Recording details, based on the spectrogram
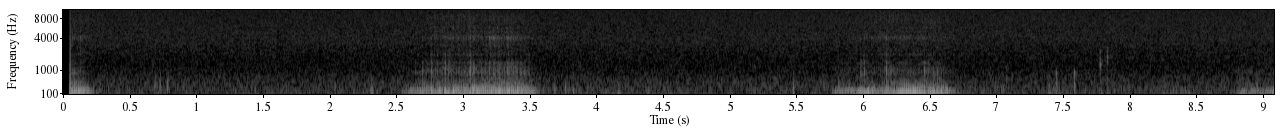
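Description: Two slow, rumbling snores about three seconds apart, each a low rattling breath during sleep.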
